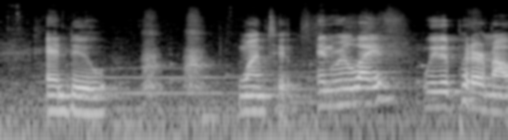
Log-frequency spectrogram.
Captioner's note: blows air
